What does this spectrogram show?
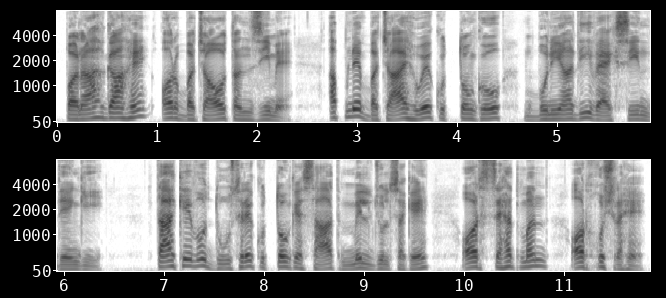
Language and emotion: Urdu, neutral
